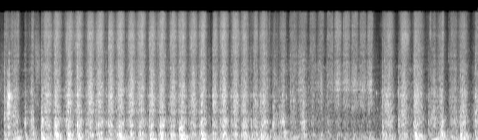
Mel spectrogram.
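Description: A wooden-backed bristle brush is rubbed briskly back and forth by hand over the leather upper of a tan leather high-top Converse sneaker, hollow inside and hung on a wall rack, during cleaning and conditioning. The result is a steady run of dry, rasping scrub strokes at a quick, somewhat uneven pace, with a bright bristly hiss over a low, soft brushing body.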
